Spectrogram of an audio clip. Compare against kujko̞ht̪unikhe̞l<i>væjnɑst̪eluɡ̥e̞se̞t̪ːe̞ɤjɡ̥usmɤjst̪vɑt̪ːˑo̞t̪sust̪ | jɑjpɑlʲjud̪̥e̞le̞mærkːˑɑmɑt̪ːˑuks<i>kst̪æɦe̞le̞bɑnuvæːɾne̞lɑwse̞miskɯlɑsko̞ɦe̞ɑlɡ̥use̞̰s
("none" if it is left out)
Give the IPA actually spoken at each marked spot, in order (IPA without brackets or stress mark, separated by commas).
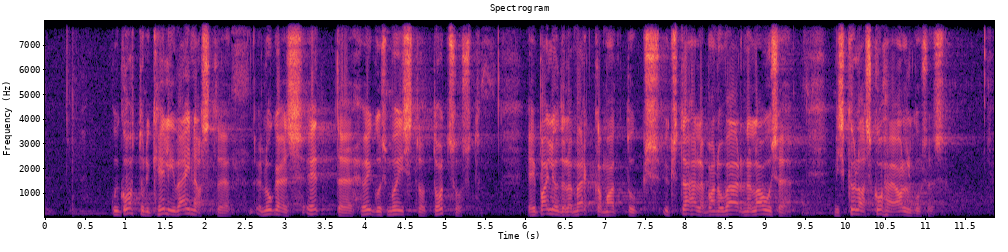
i, y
